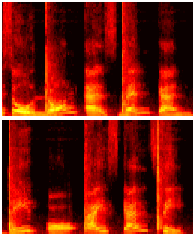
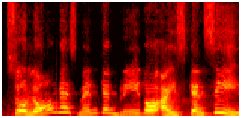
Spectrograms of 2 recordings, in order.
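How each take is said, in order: First: "So long as men can breathe or eyes can see" chanted slowly, word by word in an unstressed-stressed beat; slow, measured iambic scansion of "So long as men can breathe or eyes can see", each syllable set apart; scanning the meter. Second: Said in the usual way. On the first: Shown as a demonstration. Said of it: "it is an unstressed syllable". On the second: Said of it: "I have given one line".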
